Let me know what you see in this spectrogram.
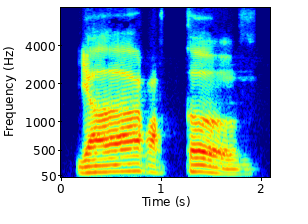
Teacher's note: Many people mistakenly pronounce this name, Jacob, as Yaakov, because in English it's Jacob, two syllables, but in Hebrew it is not just the name Jacob with the Y replacing the J. Rather, it has an entirely additional syllable that is absent from the typical English pronunciation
